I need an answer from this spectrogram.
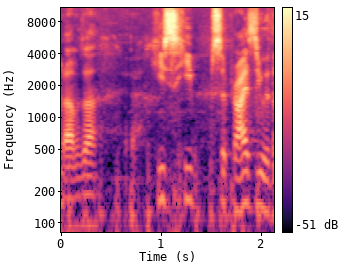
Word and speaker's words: Ramzan: Ramzan? Ramzan, yeah.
